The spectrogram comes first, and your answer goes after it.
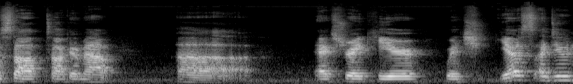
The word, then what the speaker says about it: X Drake: stop talking about uh x drake here which yes i do know it's it's actually supposed to be pronounced as diaz drake but x-ray just sounds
